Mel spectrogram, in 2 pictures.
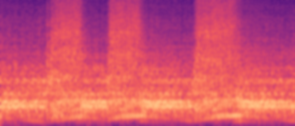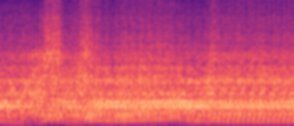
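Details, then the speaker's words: Cummins diesel in a long-bed truck on its first run after fuel lines were plumbed, shutoff solenoid not connected and idle unadjusted: fires cleanly, blipped and settling back several times, even clatter with no misses or knocks; normal diesel running. "it sounds sounds like the old Kubota I had here on the channel for a while without the turbo on it fired up sounded good"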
